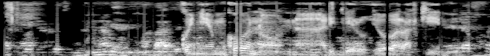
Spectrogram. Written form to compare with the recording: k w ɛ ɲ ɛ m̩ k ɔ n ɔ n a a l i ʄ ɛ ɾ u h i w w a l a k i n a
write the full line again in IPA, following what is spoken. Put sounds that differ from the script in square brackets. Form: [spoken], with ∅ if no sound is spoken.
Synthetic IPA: k w ɛ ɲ ɛ m̩ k ɔ n ɔ n a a l i ʄ ɛ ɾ u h i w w a l a k i n [i]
